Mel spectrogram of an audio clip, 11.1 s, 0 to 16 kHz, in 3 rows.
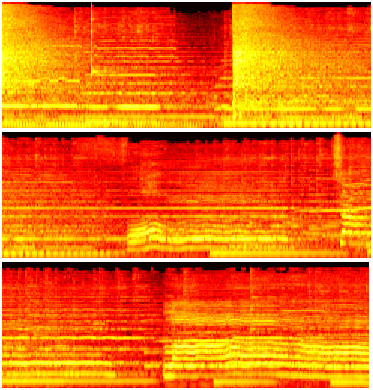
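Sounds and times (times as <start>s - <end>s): ringing percussion strike: 0.0s - 1.5s, 2.2s - 5.1s
opera instrumental accompaniment: 0.0s - 11.0s.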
